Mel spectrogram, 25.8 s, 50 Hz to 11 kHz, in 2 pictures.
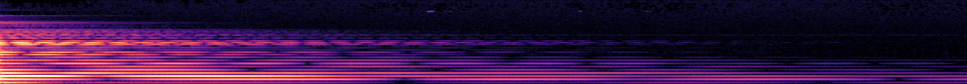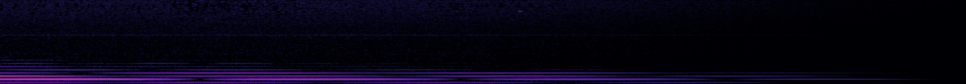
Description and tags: upright choiseul piano multisample recorded using zoom H4n
choiseul, piano, multisample, upright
